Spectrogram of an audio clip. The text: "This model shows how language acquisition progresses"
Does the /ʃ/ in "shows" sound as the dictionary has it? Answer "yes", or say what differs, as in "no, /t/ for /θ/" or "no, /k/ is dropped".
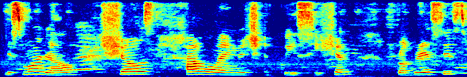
yes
